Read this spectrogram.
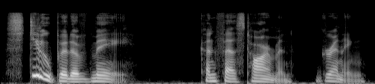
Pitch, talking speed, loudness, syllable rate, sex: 145 Hz, 95 wpm, -18 LUFS, 4.0 syllables/s, female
